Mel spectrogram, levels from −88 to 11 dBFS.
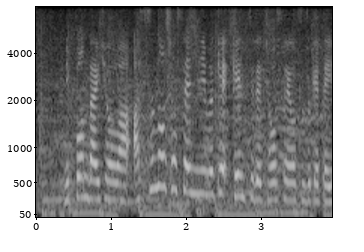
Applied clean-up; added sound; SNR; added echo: none; none; none; none.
